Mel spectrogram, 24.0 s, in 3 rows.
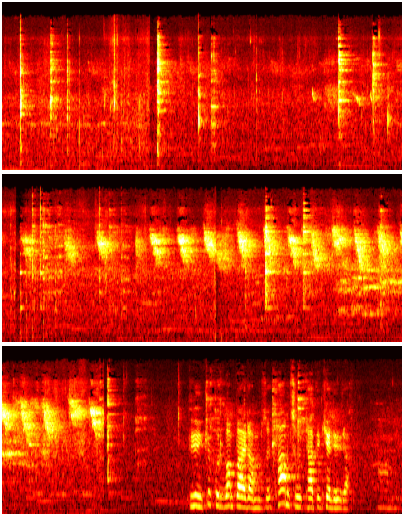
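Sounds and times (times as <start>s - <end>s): forks clinking against plates: 0.4s - 1.4s, 3.0s - 5.2s, 6.6s - 10.8s, 13.2s - 14.8s, 18.0s - 19.0s
bird chirping: 3.4s - 18.2s.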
